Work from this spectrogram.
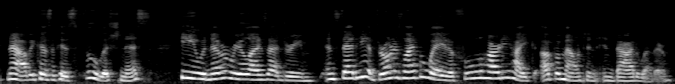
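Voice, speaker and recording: Higher-voiced woman reading a storybook aloud. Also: animated, moderate pace. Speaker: audiobook reader. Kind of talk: scripted storybook narration.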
